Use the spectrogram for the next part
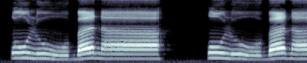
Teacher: क़ुलूबना, क़ुलू, क़ाफ जो है वो आपने हैवी वे में पढ़ना है, पुर पढ़ना है। जो ज़ुबान का बहुत जो बैक पोर्शन है, अक्सर लिसान, वो ऊपर के नरम तालू से टच करेगा · तो इसको आपने ठीक से पढ़ना है और होंठों को गोल करना है प्रॉपरली, ठीक है। लू को 2 काउंट स्ट्रेच करना है क्योंकि बाद में वाव मद्दा आई है। ब ना को 2 काउंट स्ट्रेच करना है।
